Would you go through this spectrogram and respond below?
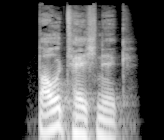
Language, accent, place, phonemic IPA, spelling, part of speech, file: German, Germany, Berlin, /ˈbaʊ̯ˌtɛçnɪk/, Bautechnik, noun, De-Bautechnik.ogg
- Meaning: structural engineering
